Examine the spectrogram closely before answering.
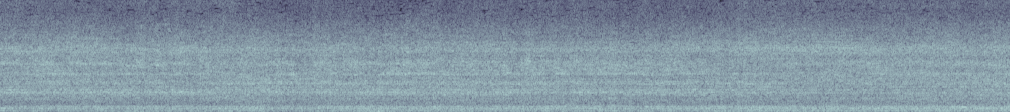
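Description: Steam locomotive blowing off steam: a loud, steady hiss.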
